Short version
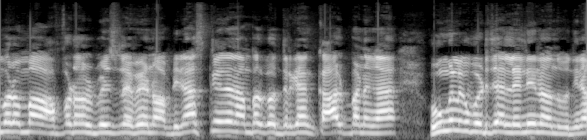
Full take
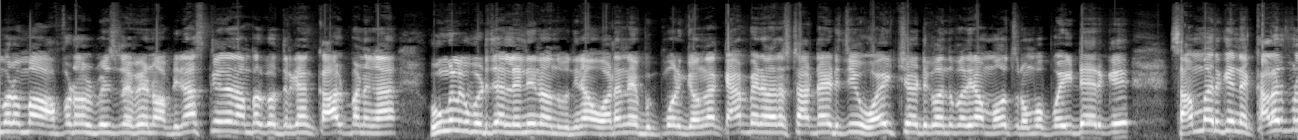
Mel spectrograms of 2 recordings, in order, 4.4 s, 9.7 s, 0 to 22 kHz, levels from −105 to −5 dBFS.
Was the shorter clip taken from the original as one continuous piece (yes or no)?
yes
